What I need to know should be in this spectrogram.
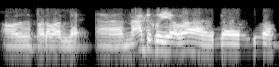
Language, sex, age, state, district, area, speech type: Tamil, male, 18-30, Tamil Nadu, Pudukkottai, rural, conversation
